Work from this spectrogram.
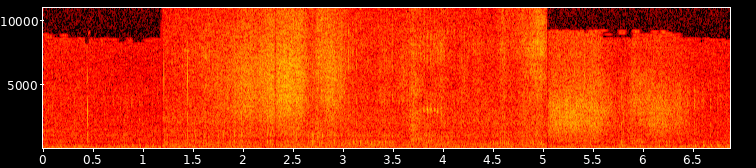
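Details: Ragdoll cat purring while affectionately rubbing against its owner; a steady low rumble runs throughout beneath a broad hissing noise that brightens in the middle section.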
